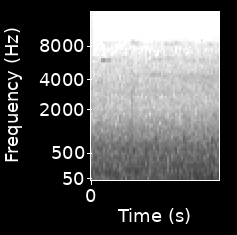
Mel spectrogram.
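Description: Train in Derail Valley pulling away in reverse with brakes released, a steady low rumble and grinding of wheels and wagons close by, with no talk.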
